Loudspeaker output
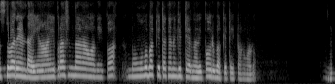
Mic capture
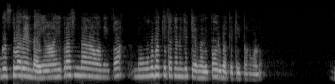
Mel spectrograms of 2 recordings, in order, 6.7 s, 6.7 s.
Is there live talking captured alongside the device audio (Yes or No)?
No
